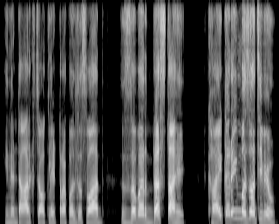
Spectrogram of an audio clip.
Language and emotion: Sindhi, happy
